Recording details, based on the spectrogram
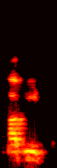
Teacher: The Z is not pronounced here and the H obviously not pronounced. Okay. We pronounce it as abite.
